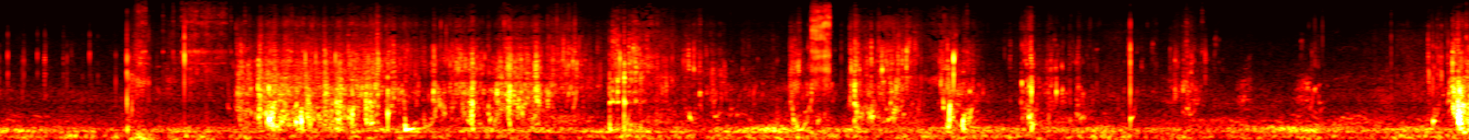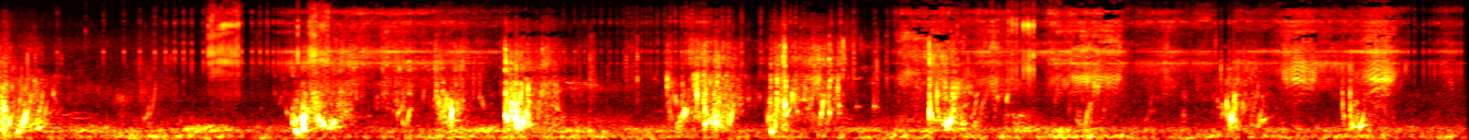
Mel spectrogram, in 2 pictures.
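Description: Water sloshing and splashing against a small boat's hull in irregular bursts, over a faint steady low hum.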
